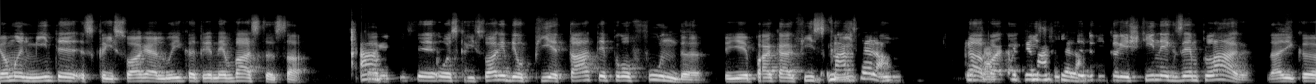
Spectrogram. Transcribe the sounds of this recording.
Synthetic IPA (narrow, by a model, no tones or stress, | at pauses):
jeamɨnmint̪e̞skɾisoaɾealujkət̪ɾe̞ne̞vast̪əsa̰ | kaɾejest̪e̞o̞skɾisoaɾe̞d̪e̞o̞pije̞t̪at̪e̞pɾo̞fund̪ə | jepaɾekəarfiskɾise | d̪apaɾekəarfiseed̪euŋkɾe̞ʃt̪ine̞ɡze̞mplard̪aad̪ikə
